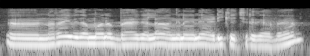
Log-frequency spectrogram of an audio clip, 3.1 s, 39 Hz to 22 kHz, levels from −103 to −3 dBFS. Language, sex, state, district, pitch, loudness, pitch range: Tamil, male, Tamil Nadu, Kanyakumari, 150 Hz, -12 LUFS, 145-165 Hz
